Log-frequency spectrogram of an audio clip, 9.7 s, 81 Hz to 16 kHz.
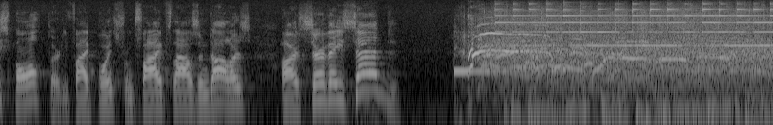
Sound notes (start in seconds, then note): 6.1 applause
